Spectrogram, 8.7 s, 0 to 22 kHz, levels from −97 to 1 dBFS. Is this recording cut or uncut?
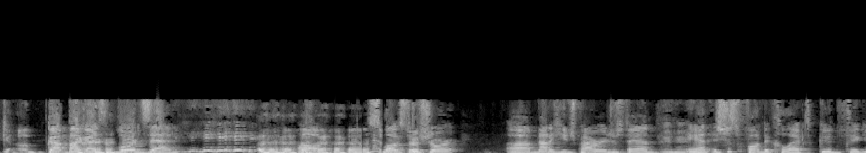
cut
